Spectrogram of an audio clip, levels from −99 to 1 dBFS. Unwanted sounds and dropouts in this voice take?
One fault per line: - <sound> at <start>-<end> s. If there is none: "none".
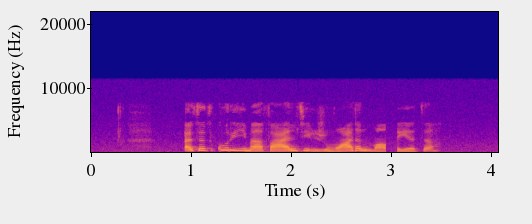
- dropout at 2.9-3.1 s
